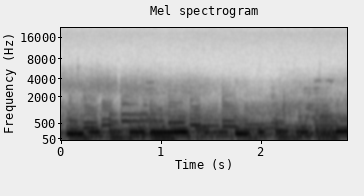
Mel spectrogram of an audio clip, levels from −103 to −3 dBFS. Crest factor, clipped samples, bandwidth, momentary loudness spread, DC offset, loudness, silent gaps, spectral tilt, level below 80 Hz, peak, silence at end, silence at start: 12 dB; under 0.1%; 4.1 kHz; 6 LU; under 0.1%; -15 LUFS; none; -11.5 dB/octave; -26 dBFS; -2 dBFS; 0 s; 0 s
